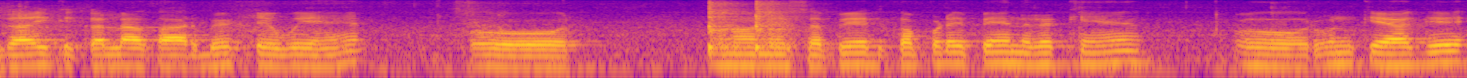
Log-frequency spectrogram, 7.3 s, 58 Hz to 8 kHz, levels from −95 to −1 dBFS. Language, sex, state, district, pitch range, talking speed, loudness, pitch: Hindi, male, Rajasthan, Bikaner, 125-145 Hz, 130 wpm, -17 LUFS, 135 Hz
